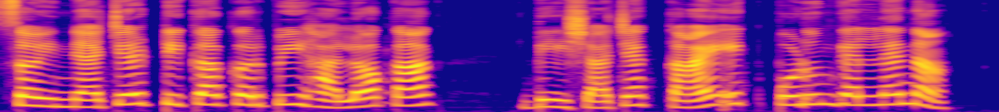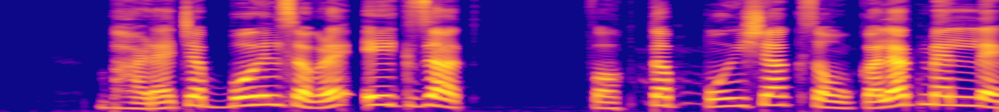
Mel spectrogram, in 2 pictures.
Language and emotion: Goan Konkani, disgusted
